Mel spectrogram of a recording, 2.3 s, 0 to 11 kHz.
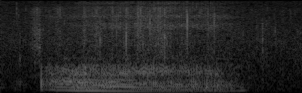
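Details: Junior French Bulldog, described as funny, snoring while sleeping deeply in January 2018: one low, rough, rumbling snore of about one and a half seconds, steady and then fading, in a quiet room.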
